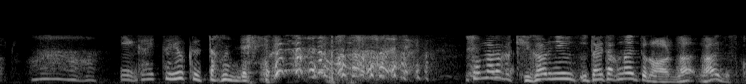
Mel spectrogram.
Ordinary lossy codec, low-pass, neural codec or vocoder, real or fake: AAC, 16 kbps; 7.2 kHz; none; real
